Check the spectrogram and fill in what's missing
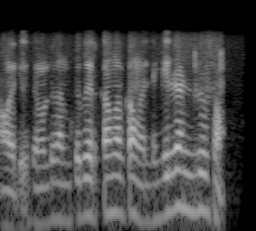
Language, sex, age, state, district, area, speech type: Malayalam, male, 18-30, Kerala, Palakkad, rural, conversation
